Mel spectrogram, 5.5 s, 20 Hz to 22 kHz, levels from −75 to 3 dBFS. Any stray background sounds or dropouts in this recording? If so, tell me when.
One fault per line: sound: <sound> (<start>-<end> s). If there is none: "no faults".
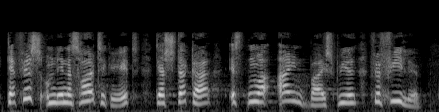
no faults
